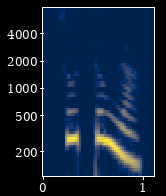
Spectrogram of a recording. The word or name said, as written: ಶತಾಂಗ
